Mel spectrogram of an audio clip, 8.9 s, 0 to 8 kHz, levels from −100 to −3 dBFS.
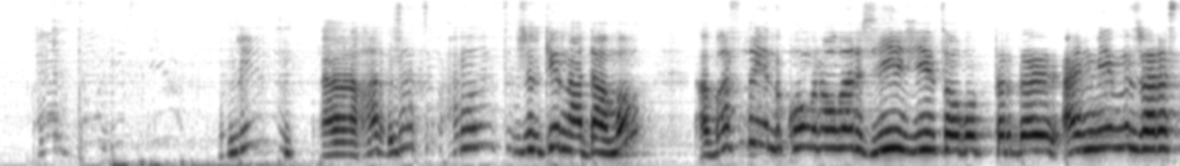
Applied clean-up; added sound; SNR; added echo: neural mask model DeepFilterNet 3.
